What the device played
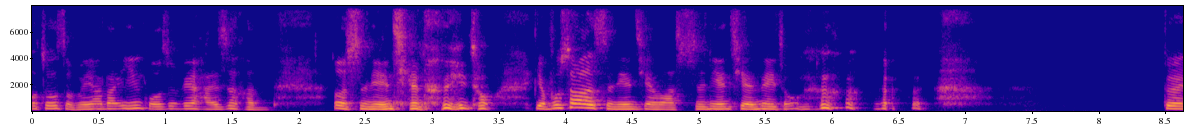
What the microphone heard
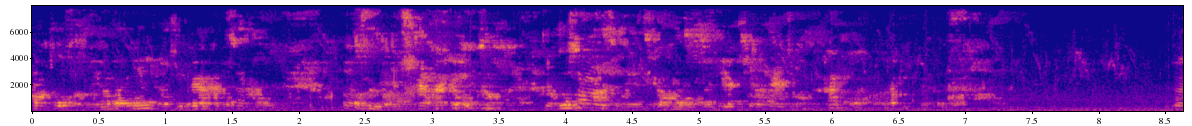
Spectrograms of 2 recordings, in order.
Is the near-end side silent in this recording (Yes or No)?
Yes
